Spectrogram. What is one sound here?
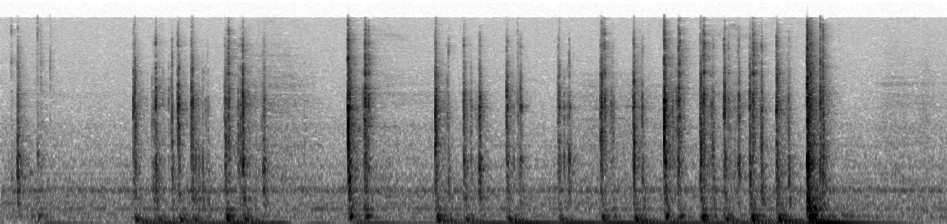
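Keys clack quickly on a keyboard.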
